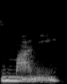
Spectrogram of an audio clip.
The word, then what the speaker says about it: 많이: So hyung sound becomes silent when it's in Batchim. So hyung right here. So this hyung is silent. So whenever you have it like this, it will be ken. So 괜찮아. Because this hyung, just consider that it's like not there. It's there when you write it, but it's when you pronounce it, it's silent.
